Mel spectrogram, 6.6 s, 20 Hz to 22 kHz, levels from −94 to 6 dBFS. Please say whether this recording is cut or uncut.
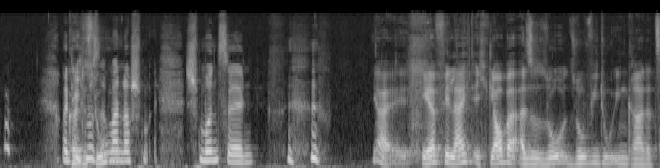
uncut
